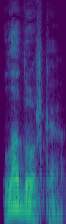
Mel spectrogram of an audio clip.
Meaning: diminutive of ладо́нь (ladónʹ), diminutive of ладо́ша (ladóša): (small) palm of the hand
- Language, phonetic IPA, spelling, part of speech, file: Russian, [ɫɐˈdoʂkə], ладошка, noun, Ru-ладошка.ogg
